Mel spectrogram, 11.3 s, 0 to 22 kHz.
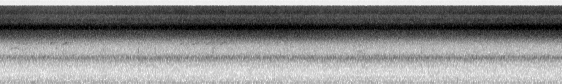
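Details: Brood X periodical cicadas in 2021, near peak numbers, fill the air with a steady, high, ringing drone from countless calling males, as loud as a jet airplane.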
